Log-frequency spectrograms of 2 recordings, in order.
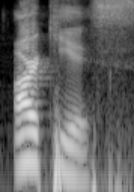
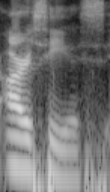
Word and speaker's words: Arceus: and it's Arceus Yeah. or Arceus, if whatever you pronounce it as.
